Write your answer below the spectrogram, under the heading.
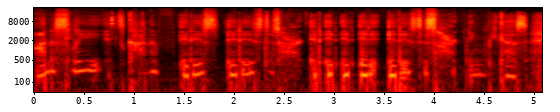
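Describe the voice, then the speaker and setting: At a fairly slow pace, someone is whispering while noticeable background noise carries on behind. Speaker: ASMR artist. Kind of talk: ASMR ramble, up close ear to ear. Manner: repetitive, stuttering trigger words.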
